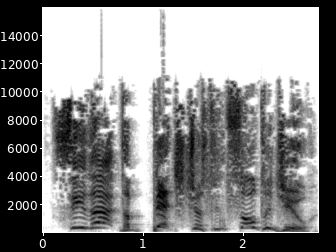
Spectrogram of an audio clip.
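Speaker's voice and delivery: high shouting sandwich voice; a squeaky bully egging him on; angry meat voice. Acted. Meat yells.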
